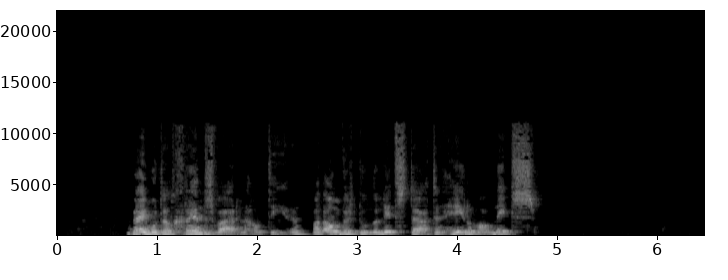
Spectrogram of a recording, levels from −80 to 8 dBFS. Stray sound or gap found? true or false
false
